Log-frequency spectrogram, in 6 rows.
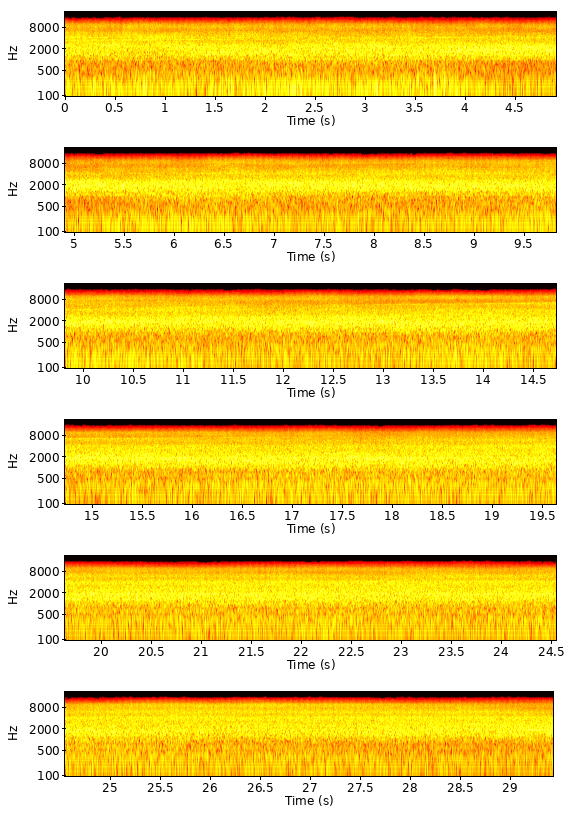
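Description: The two Pratt & Whitney Canada PW123 turboprop engines of a Dash 8-300 running at ground idle with propellers turning: a steady, loud turbine hiss and whine. A faint high whine rises slowly in pitch through the first half.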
